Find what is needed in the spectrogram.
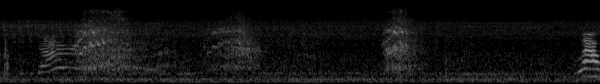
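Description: A small electric RC truck driving on asphalt some way off, heard as a faint steady hum, with a brief louder high-pitched burst about four seconds in.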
